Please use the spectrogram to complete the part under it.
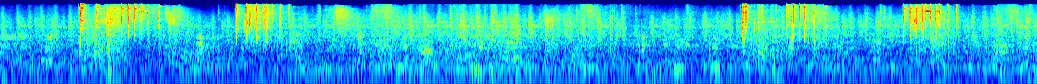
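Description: A metal trap creaks and clanks as it is pried open.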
